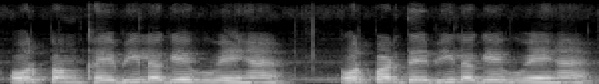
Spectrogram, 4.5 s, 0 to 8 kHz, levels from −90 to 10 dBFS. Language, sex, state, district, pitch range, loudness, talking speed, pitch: Hindi, female, Uttar Pradesh, Shamli, 210-230 Hz, -15 LUFS, 160 wpm, 220 Hz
